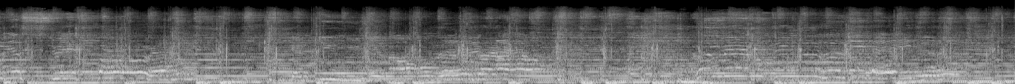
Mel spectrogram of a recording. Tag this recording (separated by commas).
Music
